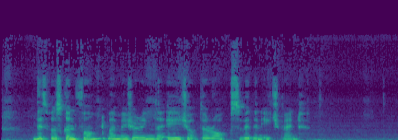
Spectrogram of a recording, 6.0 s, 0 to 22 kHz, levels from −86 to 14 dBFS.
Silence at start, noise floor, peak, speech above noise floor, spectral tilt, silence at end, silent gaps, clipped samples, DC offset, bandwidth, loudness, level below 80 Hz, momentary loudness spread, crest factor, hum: 0.05 s; -45 dBFS; -2 dBFS; 27 dB; -4.5 dB/octave; 0.1 s; none; under 0.1%; under 0.1%; 15.5 kHz; -19 LUFS; -46 dBFS; 10 LU; 18 dB; none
